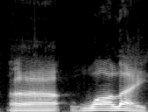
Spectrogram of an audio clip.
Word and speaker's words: Wale: Pronounced Wale, not Whale, from Atlanta.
